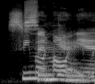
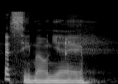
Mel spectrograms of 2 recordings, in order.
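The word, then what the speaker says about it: Symoné: Although I did just mispronounce her last name. Simonier. Which she all corrected us on 30 years later. – Wow. Simonier.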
